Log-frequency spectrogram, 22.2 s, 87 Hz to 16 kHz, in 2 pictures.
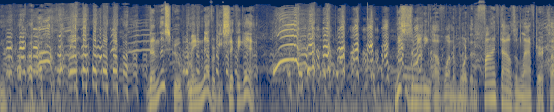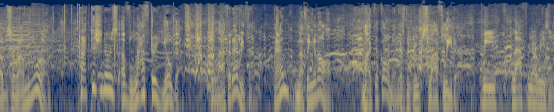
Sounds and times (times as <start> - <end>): Snicker: 0.0 - 9.6, 10.9 - 22.1
Speech: 3.0 - 5.2, 7.9 - 17.7, 18.3 - 22.1.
